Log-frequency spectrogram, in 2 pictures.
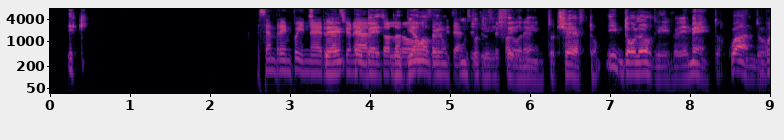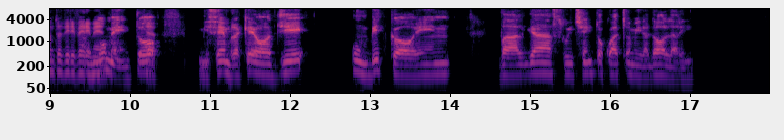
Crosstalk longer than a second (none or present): present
